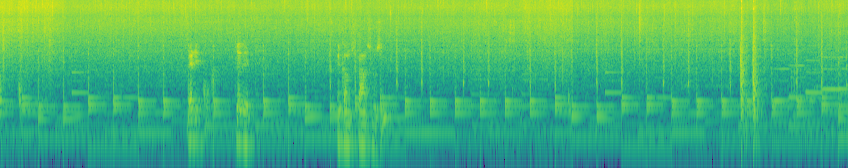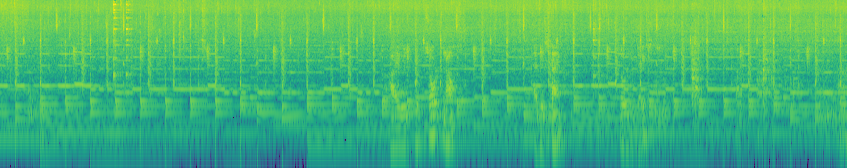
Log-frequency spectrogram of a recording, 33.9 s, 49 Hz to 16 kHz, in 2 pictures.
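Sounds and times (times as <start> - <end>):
background music: 0.0 - 33.9
onions sizzling in a pan: 0.0 - 33.9.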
